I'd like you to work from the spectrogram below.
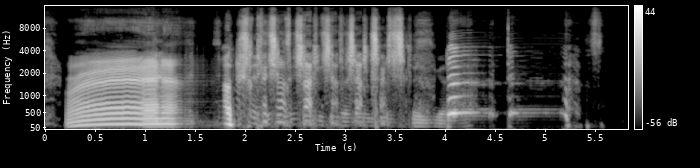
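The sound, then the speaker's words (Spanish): A voice mimics a train horn with a single long, loud, droning blast lasting about a second, then a person talks quickly for several seconds afterward. “La gente cagándose de risa y el cholo dice un chiste y va a llegar con el pinche remate y luego se oye el pinche tren.”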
